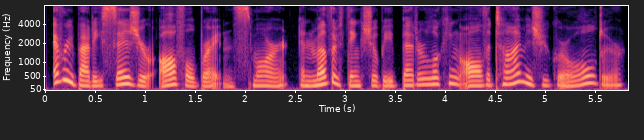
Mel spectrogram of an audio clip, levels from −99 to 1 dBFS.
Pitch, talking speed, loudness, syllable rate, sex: 195 Hz, 215 wpm, -20 LUFS, 5.6 syllables/s, female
